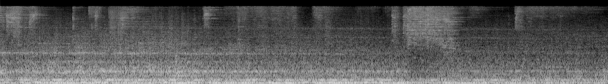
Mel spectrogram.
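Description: Diesel locomotive engines rumble and throb up close.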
